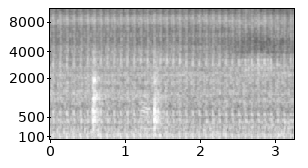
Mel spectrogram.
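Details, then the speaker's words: Yamaha Mio Soul i 125 scooter, about 4 years old, cold start in the morning: steady, rapid metallic knock over the idle that fades once warm; head and cams to be checked, crankshaft bearing knock suspected. "yung Trouble niya is lumalagitik na yung makina niya pagka ini-start mo sa yung unang gamit mo sa umaga tapos and then kapag uminit is nawawala na"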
